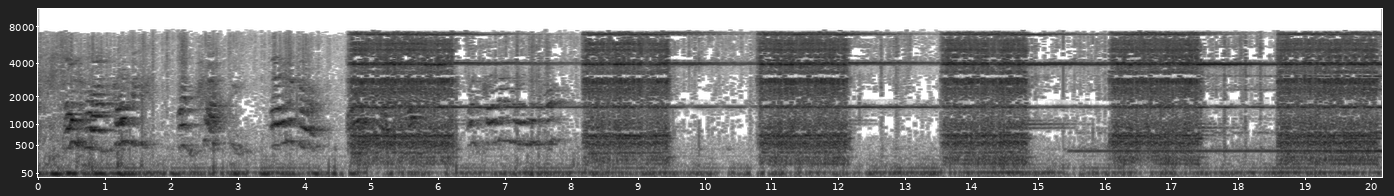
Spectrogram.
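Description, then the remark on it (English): A brief stretch of voice gives way to an old telephone bell ringing loudly in an empty house, in about six long, evenly spaced bursts with short silences between them. “telephone ringing, ringing in an empty house.”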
